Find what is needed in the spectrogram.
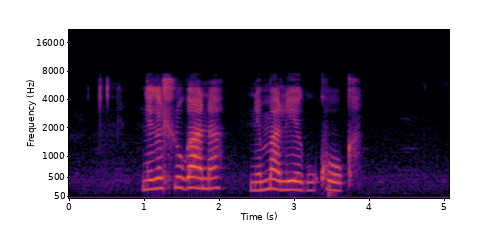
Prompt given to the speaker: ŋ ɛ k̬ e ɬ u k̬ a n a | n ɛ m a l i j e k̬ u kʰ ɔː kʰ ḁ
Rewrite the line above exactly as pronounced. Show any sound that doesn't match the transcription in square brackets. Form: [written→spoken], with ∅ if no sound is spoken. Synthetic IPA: ŋ ɛ k̬ e ɬ u k̬ a n a | n ɛ m a l i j e k̬ u kʰ ɔː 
